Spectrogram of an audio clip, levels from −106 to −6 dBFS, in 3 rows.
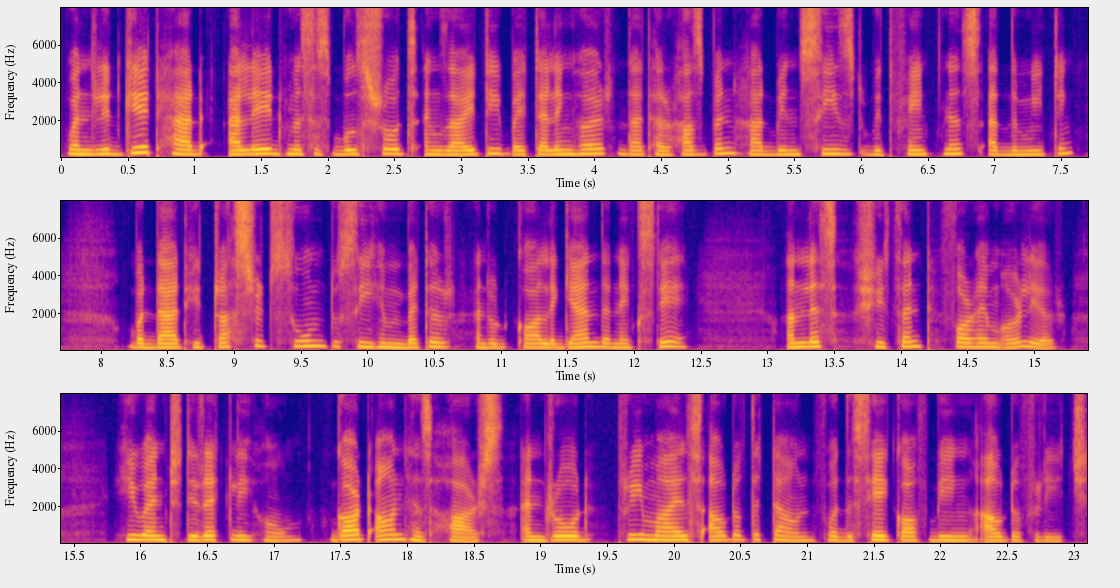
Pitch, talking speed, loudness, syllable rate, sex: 225 Hz, 175 wpm, -18 LUFS, 4.4 syllables/s, female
